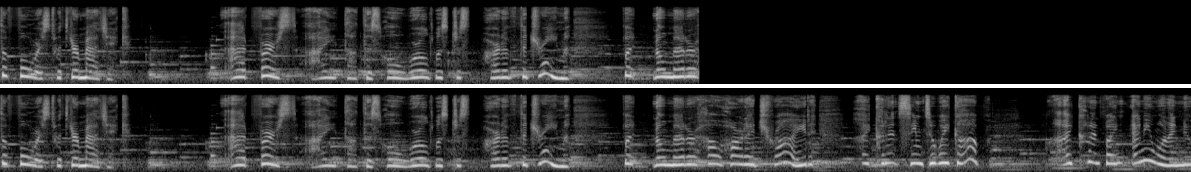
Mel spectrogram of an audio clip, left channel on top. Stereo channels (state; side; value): drops out; left; at 7.0 s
